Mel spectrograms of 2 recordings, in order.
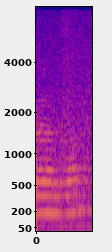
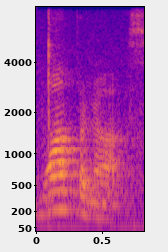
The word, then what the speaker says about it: Wampanoag: It's Wampanoags, not Wampanoag. Some people say Wampanoag, but that's not how you say it. And if you say it in Indian, it's just a little bit different.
